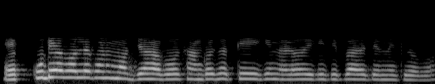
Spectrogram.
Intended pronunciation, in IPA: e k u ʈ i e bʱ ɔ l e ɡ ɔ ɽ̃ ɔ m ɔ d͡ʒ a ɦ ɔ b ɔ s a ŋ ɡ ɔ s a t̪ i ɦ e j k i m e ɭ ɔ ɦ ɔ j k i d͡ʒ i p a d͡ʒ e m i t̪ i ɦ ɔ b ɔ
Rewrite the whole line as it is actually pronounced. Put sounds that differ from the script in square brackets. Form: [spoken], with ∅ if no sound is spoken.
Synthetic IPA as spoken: e k u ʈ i [a] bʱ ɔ l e [k] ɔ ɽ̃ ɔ m ɔ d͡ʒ a ɦ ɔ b ɔ s a ŋ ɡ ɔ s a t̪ i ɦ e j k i m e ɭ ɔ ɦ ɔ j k i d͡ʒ i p a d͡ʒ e m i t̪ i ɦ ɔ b ɔ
